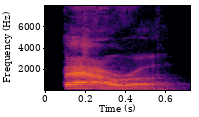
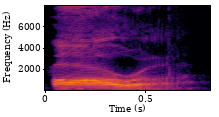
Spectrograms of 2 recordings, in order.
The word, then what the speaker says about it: Farah: It looks like Farah, but it is not. Oh. It is Farah. Oh, really? Oh. Yeah, like far away.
